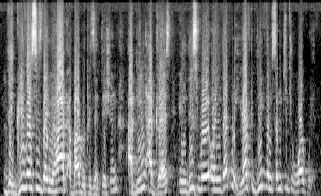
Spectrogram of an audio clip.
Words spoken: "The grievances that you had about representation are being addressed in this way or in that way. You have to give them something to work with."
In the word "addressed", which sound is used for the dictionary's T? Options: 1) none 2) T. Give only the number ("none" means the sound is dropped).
2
